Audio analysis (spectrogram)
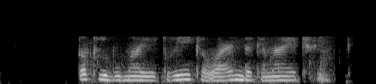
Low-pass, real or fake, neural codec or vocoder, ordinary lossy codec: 3.6 kHz; real; none; AAC, 16 kbps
